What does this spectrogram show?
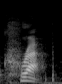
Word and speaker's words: crap: Crab or crap? Some languages don't differentiate between the two, the P and the B. So how do you pronounce them? Well, the P is what we professionals call an unvoiced sound.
